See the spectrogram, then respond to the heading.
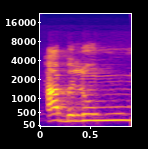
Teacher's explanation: এরপরে হাবলুম, লামের উপরে 2 পেশ, তারপরে মিম, মানে কি তানবিনের পরে মিম, ঈদগামে বা গুন্না, তাহলে গুন্না সহকারে মিলাবেন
